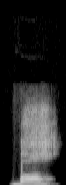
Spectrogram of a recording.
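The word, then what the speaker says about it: bomb: easy இது எப்படி படிக்கிறது பாம் பாம் வெடிகுண்டு அந்த பி வந்து சைலெண்ட் ஓகே அடுத்தது எப்படி படிப்பீங்க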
